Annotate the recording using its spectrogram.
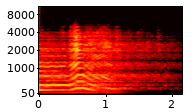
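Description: Fender Telecaster through a Line 6 Helix holding a last note, bent up and back down about half a second in, then fading away.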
